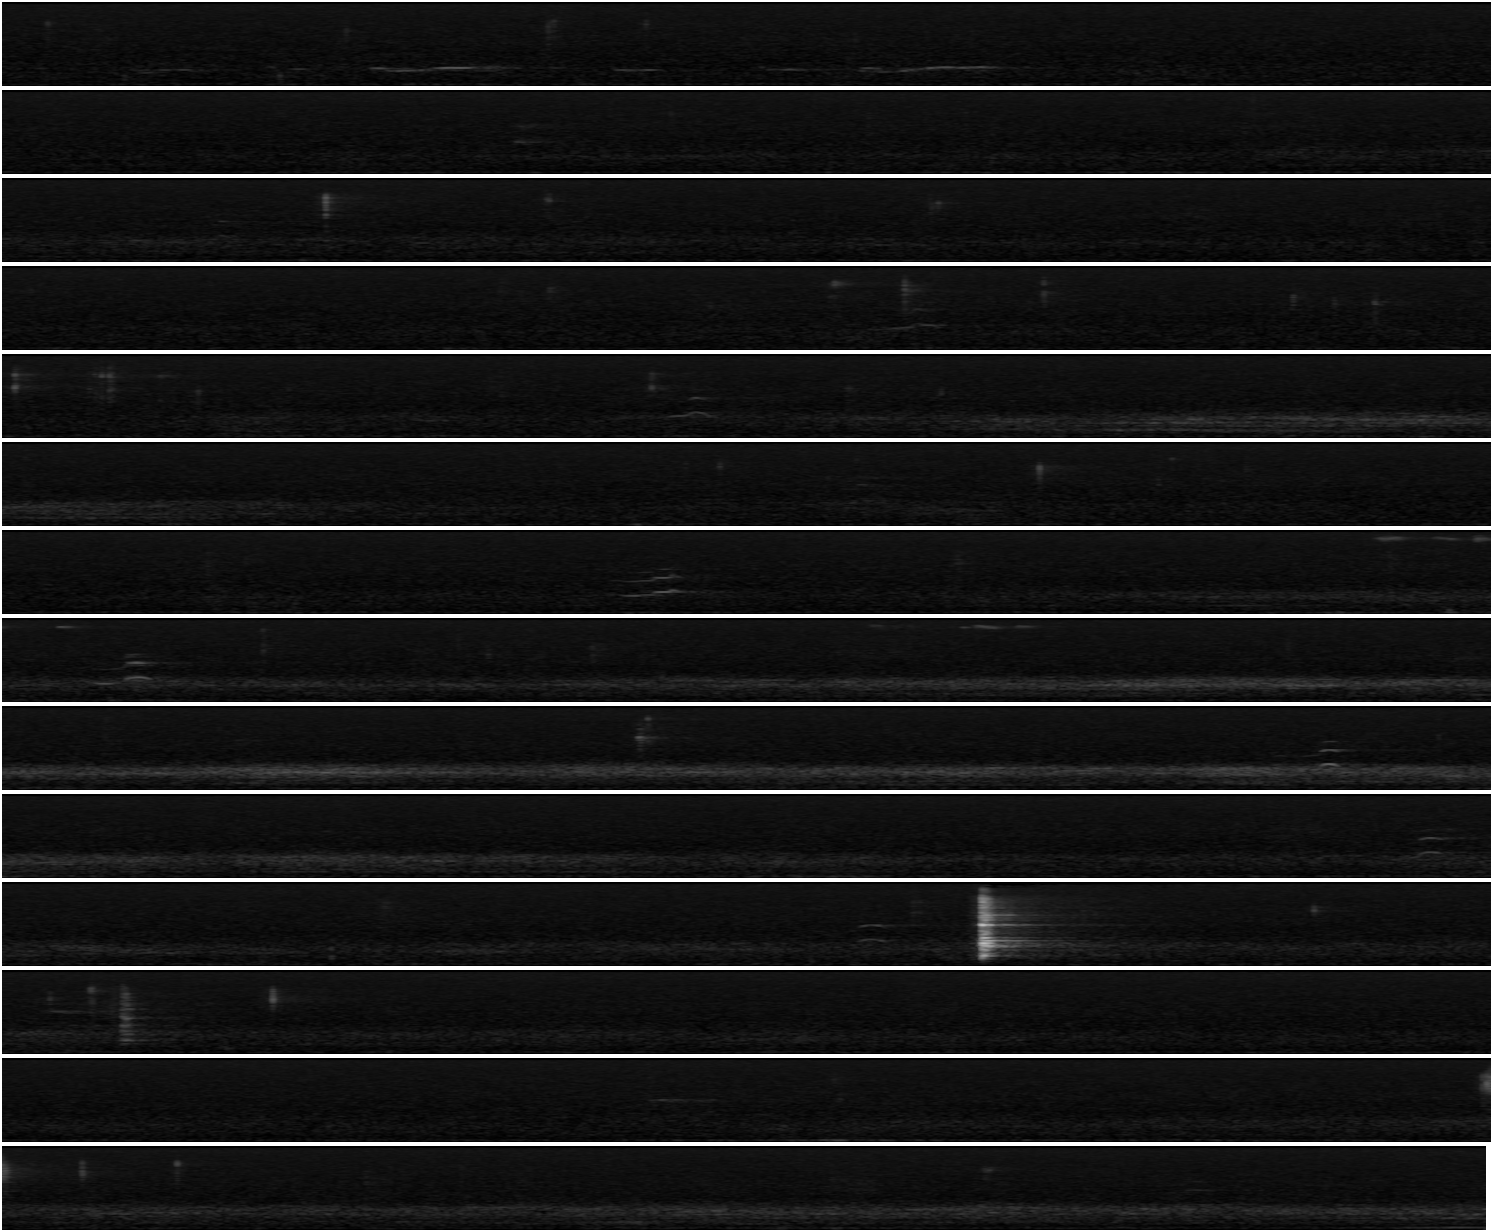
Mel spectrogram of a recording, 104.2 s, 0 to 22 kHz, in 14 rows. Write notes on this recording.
Deer, badgers and other woodland wildlife go about there business at 1am.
